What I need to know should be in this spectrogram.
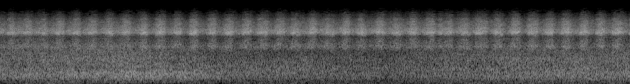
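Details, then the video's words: On a lonely Greek island beach beside the Adriatic, cicadas sing in the heat, a dense high-pitched rasping drone beating in regular rapid pulses, with gentle waves splashing onto the sand underneath. "Cicadas by the Sea - Ocean Waves & Cicada Sounds"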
